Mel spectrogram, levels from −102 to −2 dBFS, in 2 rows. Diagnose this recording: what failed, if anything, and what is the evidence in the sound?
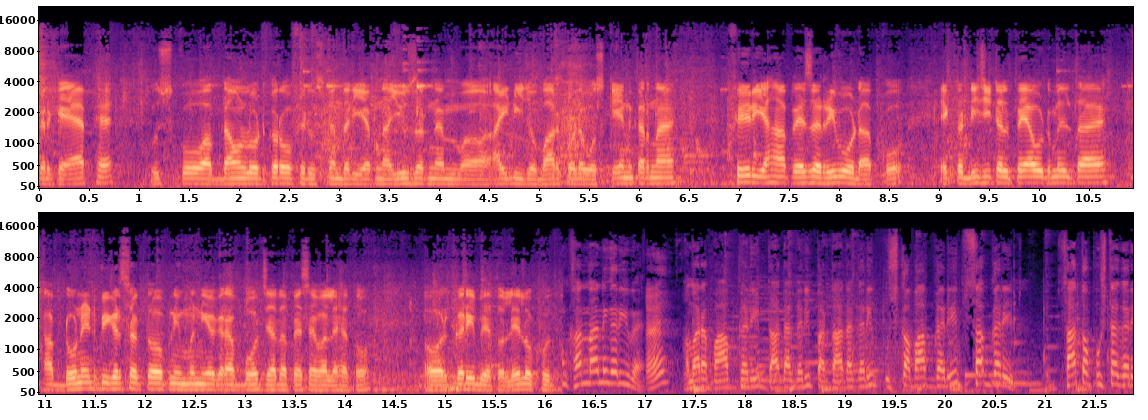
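Buzzy chirping near 100 Hz, about 30 dB down, from 17.51 s to the end: computer activity noise, computer load shifting the analogue ground.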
